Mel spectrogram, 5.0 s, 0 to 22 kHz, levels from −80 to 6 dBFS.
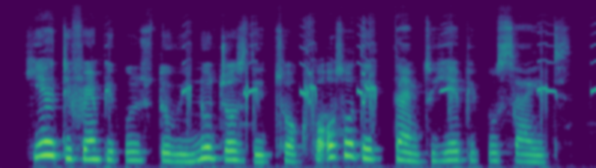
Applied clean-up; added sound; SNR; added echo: neural mask model RNNoise.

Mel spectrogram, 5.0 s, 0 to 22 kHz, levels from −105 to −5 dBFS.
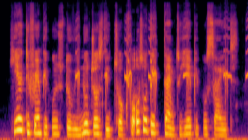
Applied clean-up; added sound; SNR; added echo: neural mask model Resemble Enhance denoiser.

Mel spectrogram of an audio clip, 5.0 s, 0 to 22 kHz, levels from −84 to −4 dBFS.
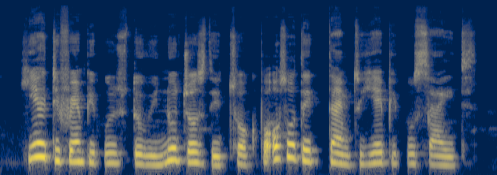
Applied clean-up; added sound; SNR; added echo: none; none; none; none.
